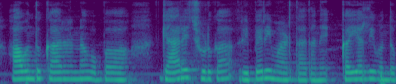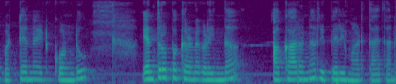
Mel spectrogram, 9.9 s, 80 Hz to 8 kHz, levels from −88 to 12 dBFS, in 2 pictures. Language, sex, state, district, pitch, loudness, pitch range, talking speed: Kannada, female, Karnataka, Shimoga, 200 Hz, -35 LUFS, 190-215 Hz, 120 wpm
